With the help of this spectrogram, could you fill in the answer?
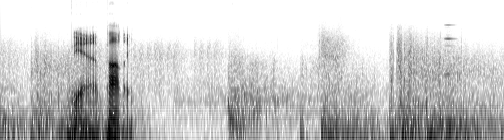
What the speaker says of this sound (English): It might even be our own artillery there. Potentially mortars.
